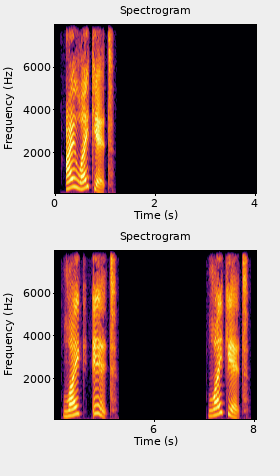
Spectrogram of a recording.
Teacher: si perciben un sonido parecido al de la E entre la K y la T, es porque se trata del sonido de la I corta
